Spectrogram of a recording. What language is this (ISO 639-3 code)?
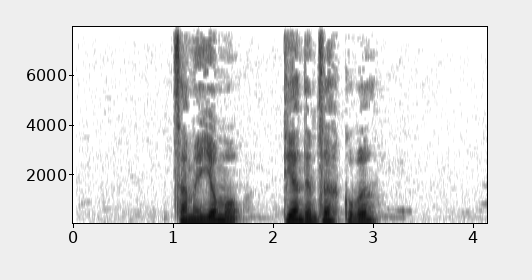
zoc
